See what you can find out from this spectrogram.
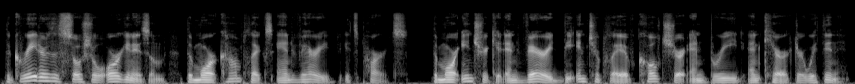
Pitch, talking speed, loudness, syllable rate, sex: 105 Hz, 190 wpm, -20 LUFS, 5.5 syllables/s, male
